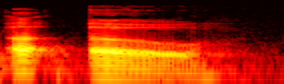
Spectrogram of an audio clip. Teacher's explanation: That uses your glottis to stop the voice and to start it again.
